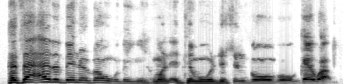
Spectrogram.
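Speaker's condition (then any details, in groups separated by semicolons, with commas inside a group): Quadriplegic cerebral palsy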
